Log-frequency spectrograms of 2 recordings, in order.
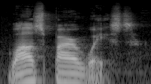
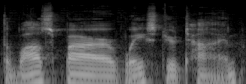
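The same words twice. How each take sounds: First: Said in the usual way. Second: Wildspire dragged out slowly as a joke; slow mocking pun. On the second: Shown as a demonstration. Streamer mocking the area name, slow pun.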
